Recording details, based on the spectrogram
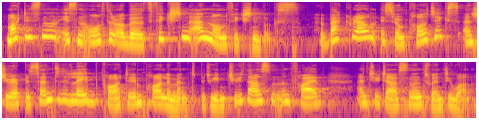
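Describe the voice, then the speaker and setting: A woman's voice: mid-range voice, big pitch swings, fairly quick, husky. A woman giving a formal, scripted welcome and introduction as an event host.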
